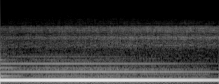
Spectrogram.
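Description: Electric bass guitar holding a single sustained note that rings at a steady level without dying away.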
